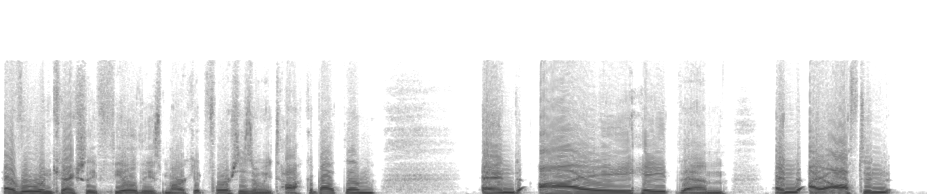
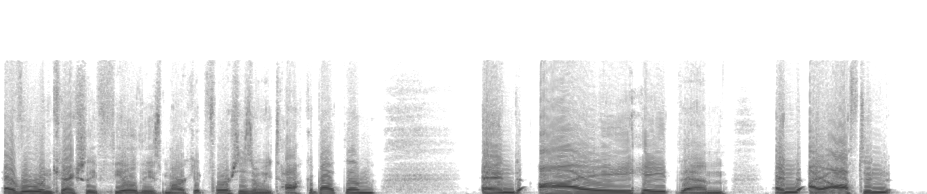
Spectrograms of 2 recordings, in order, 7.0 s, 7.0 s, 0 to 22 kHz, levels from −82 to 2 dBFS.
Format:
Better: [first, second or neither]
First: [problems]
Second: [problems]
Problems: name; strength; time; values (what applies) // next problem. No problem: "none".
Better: neither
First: distortion; heavy; 21% of the sound clipped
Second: distortion; heavy; 21% of the sound clipped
